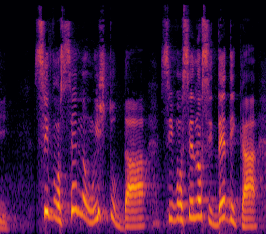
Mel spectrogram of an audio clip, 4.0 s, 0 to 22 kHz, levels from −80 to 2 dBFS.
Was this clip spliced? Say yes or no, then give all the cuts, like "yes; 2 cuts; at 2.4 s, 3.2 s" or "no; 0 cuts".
no; 0 cuts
